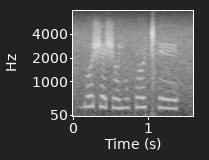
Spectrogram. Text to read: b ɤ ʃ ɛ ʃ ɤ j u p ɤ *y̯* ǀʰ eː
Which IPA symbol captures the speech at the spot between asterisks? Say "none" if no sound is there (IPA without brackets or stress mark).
y̯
